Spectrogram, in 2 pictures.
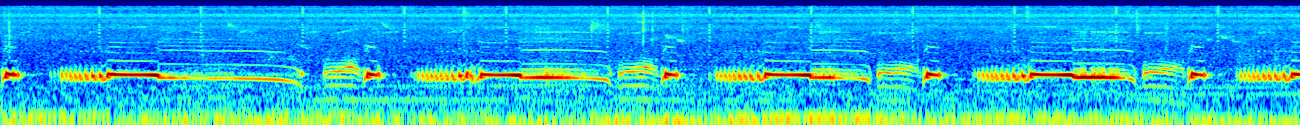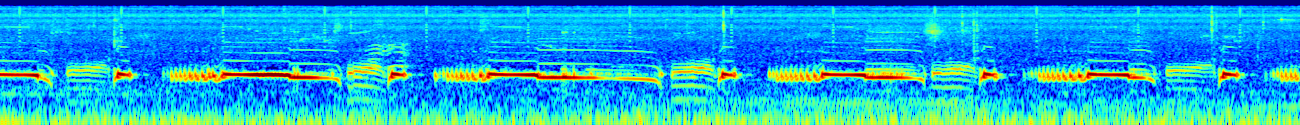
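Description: Barbary dove (burung puter) calling over and over, about one call every two seconds. Each call is a low coo that steps down in pitch, run straight into a quick string of short falling notes. This is the giggling call likened to the laugh of a kuntilanak ghost.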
